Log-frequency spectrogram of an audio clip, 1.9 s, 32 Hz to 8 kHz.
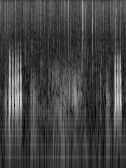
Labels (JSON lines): {"label": "biophony, damselfish", "recorder": "SoundTrap 600 or HydroMoth"}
